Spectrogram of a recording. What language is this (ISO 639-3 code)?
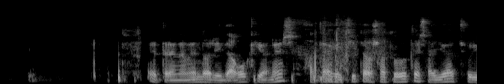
eus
